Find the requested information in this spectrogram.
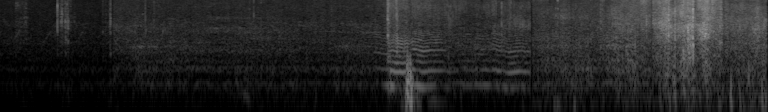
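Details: Wild honey bees buzzing as their hive is cut from a bush on a mountain in rural Iran. A low, wavering buzz is overlaid by loud rustling and handling bursts midway and toward the end.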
